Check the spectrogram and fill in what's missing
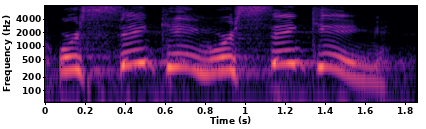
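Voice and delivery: lightly voiced frantic sailor; mock panic. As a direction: cry for help from a sinking ship. Sailor repeating call.

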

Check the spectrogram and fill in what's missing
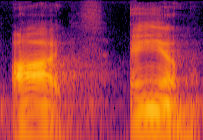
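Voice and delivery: "I" loud, a pause, then "am" alone; word-by-word stress. Shown as a demonstration. Preacher breaking a verse down word by word, "I" and "am" each stressed. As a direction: separate "I" and "am" with a clear break. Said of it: "each word one at a time".

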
